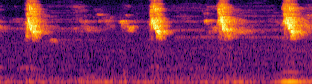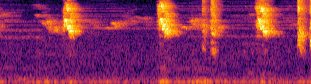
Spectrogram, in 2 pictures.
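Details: Sparrow giving about eleven sharp, bright chirps in six seconds, each a short high burst, spaced unevenly with soft low background hum.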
